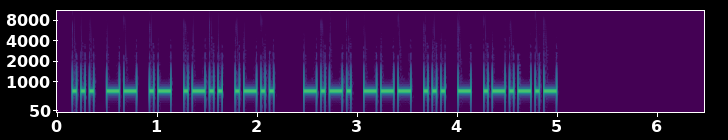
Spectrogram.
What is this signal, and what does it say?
Morse code, heard as a keyed tone, about 28 wpm, 690 Hz. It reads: SMALL COST.
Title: Sentences from Top 900 Words 28wpm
